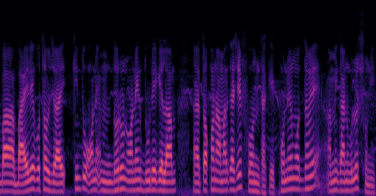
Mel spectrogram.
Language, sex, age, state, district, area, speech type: Bengali, male, 60+, West Bengal, Nadia, rural, spontaneous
